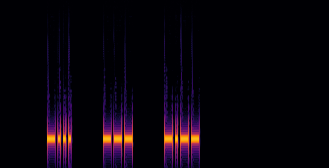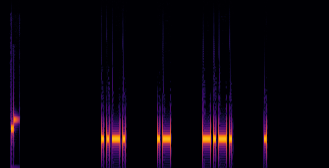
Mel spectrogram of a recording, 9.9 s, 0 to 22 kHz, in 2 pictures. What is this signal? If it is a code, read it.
Morse code, heard as a keyed tone, about 31 wpm, spaced as for 14 wpm, 690 Hz. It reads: BOY FACE
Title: 4x Character Spacing - Top 500 Words - 30wpm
